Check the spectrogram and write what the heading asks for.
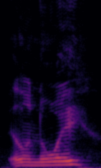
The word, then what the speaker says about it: Illinois: what you're saying there Illinois the S is silent do ever because everyone pronounce it that way though I feel like most people say Illinois but I know what you mean it's Illinois but thank you for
